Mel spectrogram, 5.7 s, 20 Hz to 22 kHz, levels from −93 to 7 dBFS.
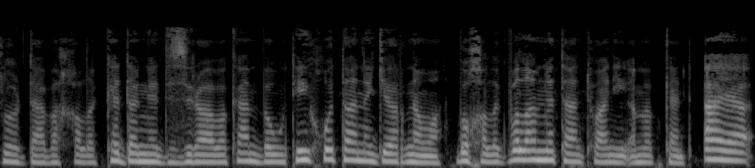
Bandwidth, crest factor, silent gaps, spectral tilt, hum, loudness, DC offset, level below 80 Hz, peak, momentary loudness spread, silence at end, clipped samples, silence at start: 11.5 kHz; 18 dB; none; -6.5 dB/octave; none; -36 LUFS; under 0.1%; -70 dBFS; -18 dBFS; 9 LU; 0 s; under 0.1%; 0 s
